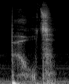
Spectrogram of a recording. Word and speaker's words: bult: So, the singular u, in this case, it sounds like bult, and then double, it sounds like buurt, buurt, buurt.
